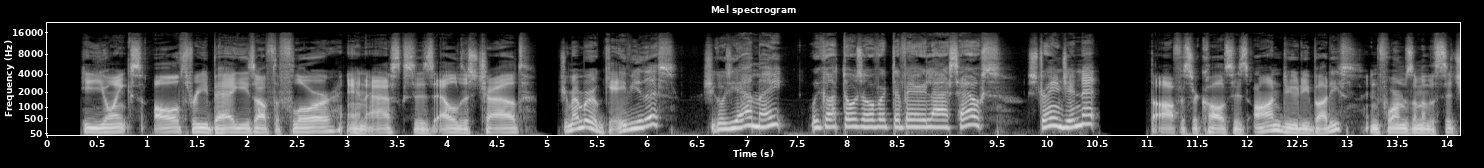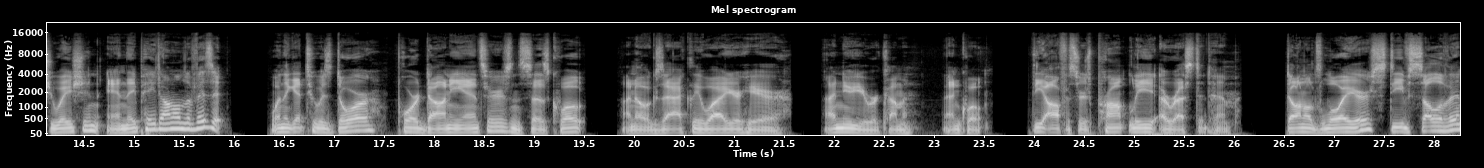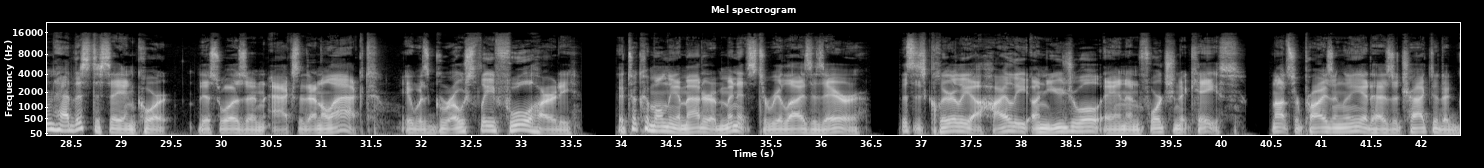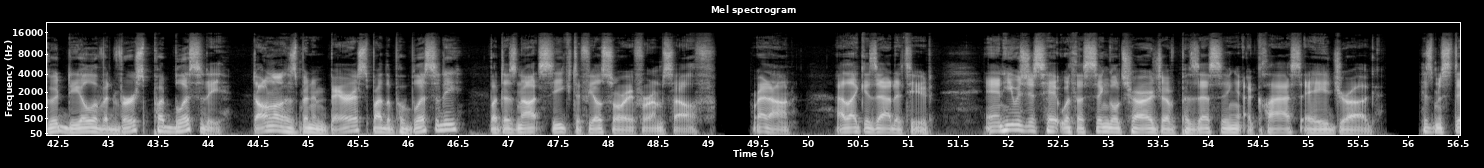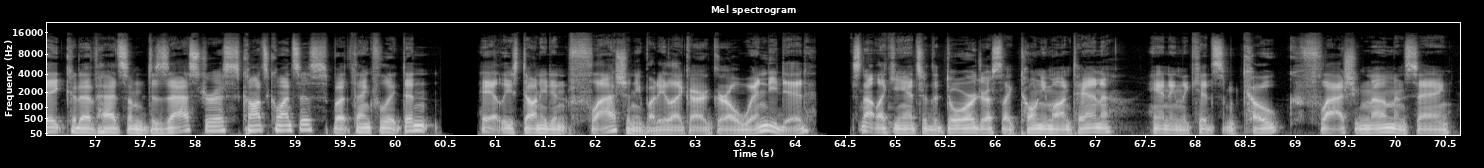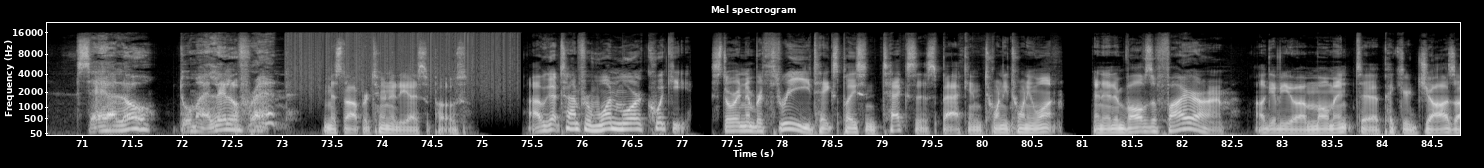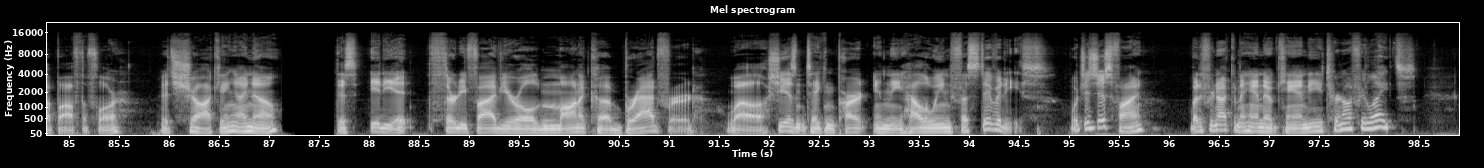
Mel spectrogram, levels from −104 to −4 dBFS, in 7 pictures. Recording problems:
crackling; noticeable; from 1:13 to 1:15; 20 dB below the speech

